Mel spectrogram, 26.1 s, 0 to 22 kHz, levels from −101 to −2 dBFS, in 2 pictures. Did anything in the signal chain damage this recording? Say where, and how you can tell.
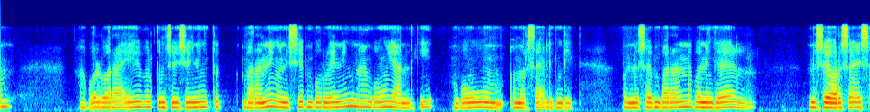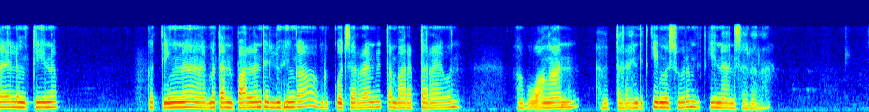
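Yes, at the codec stage. Heavy Opus compression runs through the whole recording, likely from a very low rate that fits about 12 kbps in the speech (SILK) mode. The top end is cut back to a wideband limit, leaving the speech muffled and hoarse throughout.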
